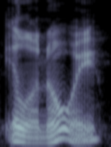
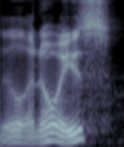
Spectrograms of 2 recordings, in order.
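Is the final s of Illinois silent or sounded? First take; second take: silent; sounded. First: The word ends without an s sound. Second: The word ends with an audible s sound. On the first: The speaker calls it right. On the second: The speaker calls it wrong.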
